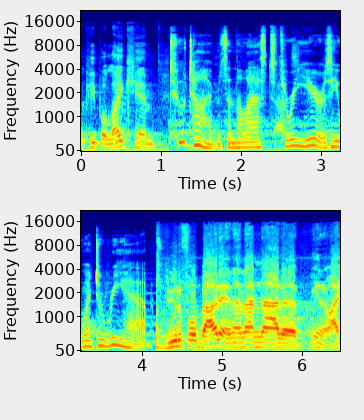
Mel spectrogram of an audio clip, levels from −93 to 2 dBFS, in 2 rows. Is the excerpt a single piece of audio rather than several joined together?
no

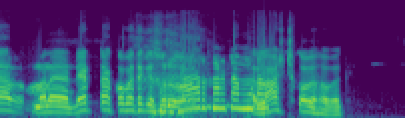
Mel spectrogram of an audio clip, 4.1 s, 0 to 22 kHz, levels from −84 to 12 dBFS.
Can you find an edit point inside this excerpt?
yes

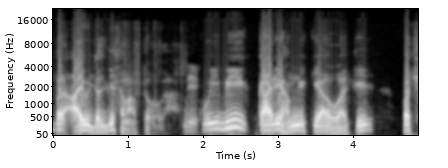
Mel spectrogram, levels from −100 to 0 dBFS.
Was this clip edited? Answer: yes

